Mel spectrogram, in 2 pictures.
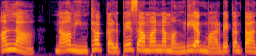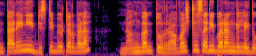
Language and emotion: Kannada, disgusted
